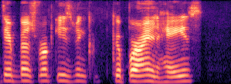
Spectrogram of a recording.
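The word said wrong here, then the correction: Ke'Bryan: or I think it's actually pronounced Key Brian, so I'll keep in mind that.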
